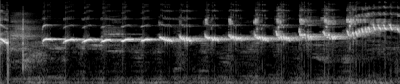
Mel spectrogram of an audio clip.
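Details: White-rumped shama (murai batu), a champion songbird, giving a steady high whistle rapidly pulsed into a trill that rises slightly at the end, clear and loud.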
